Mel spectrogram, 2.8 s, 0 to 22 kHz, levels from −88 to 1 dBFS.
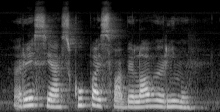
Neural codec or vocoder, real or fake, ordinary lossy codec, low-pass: none; real; none; none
